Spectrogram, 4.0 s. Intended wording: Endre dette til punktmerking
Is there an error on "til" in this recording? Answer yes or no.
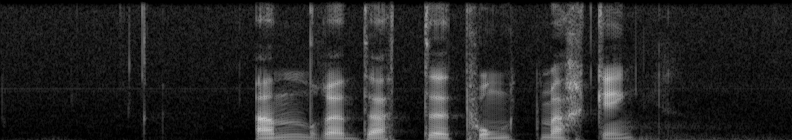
yes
